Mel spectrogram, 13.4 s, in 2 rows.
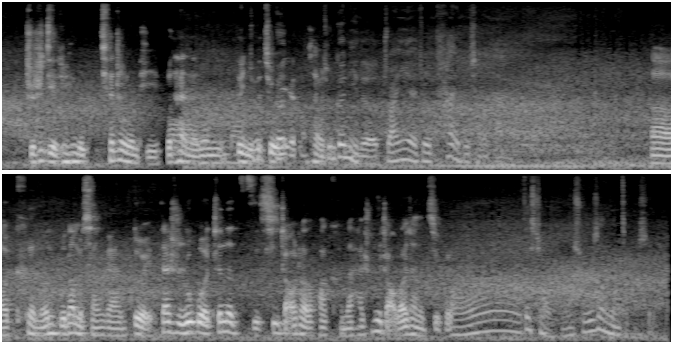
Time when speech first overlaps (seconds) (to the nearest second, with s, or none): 2 s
